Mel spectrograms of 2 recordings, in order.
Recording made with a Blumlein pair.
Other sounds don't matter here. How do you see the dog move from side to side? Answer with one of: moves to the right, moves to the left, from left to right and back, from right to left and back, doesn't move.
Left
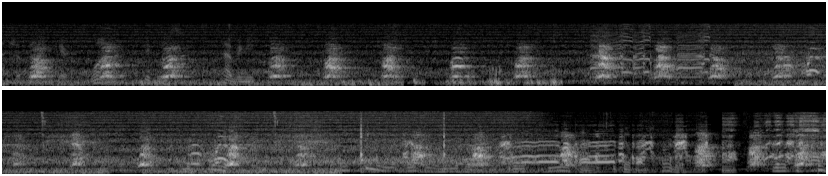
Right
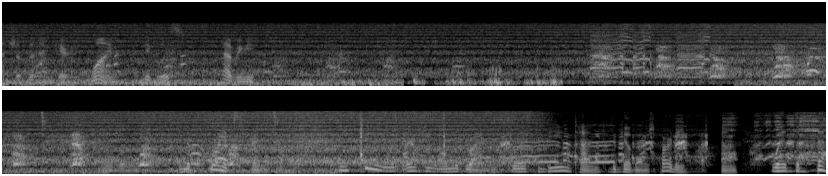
from left to right and back.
